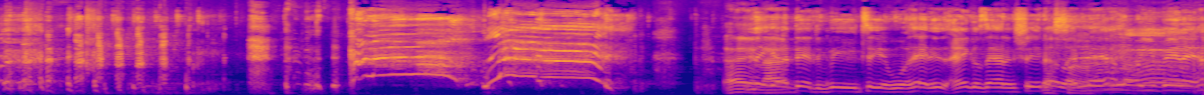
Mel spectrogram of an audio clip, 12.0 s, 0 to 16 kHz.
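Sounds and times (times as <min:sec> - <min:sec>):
person screaming: 0:03.5 - 0:06.3.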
